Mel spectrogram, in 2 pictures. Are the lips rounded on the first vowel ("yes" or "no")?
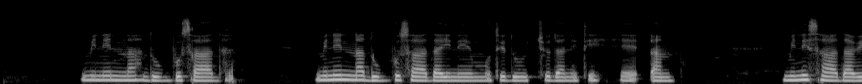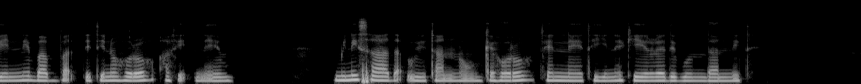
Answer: no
